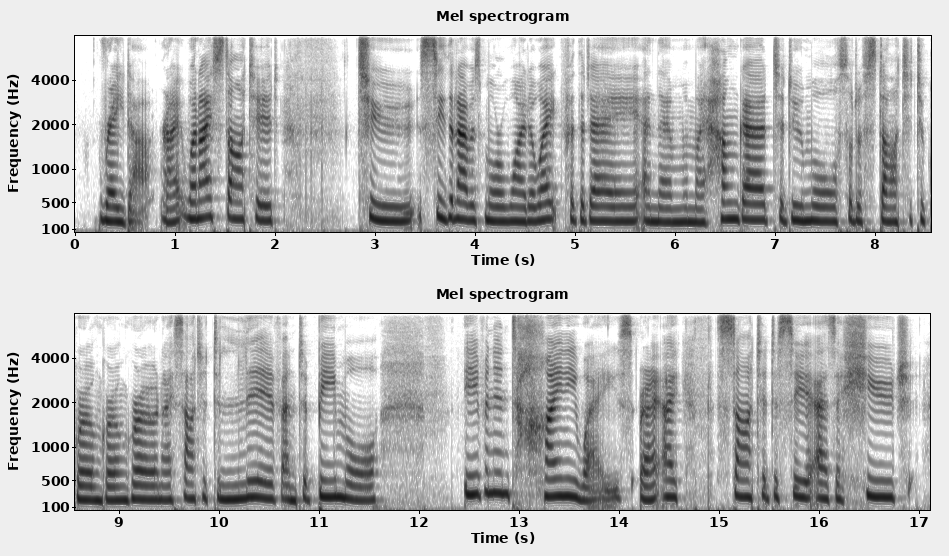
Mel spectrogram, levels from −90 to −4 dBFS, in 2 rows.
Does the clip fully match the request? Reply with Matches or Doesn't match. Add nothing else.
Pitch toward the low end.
Doesn't match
